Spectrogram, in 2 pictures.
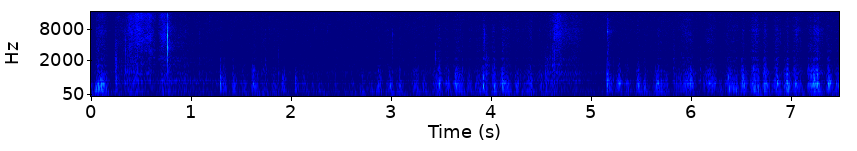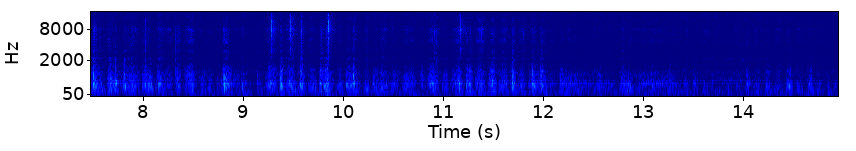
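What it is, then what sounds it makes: Cardboard box scratched with a pen. The tip of a ballpoint pen scribbles, cross-hatches and doodles across a large, hollow, brown corrugated cardboard box. The result is a quiet, steady stream of rapid, dry scratching and pattering strokes, with a hollow mid-range body and occasional brighter, sharper scrapes.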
